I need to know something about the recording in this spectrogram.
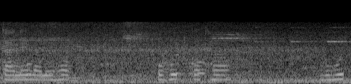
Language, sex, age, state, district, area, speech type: Assamese, female, 18-30, Assam, Kamrup Metropolitan, urban, spontaneous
